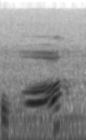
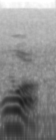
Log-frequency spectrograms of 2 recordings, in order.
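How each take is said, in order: First: The pitch rises across the word. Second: The pitch falls across the word. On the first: "a rising tone's like whoa, like you kind of rise your voice up as you say it" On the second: "the falling is like whoa"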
